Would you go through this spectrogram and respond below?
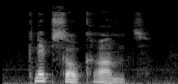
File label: "knipselkrant", Dutch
